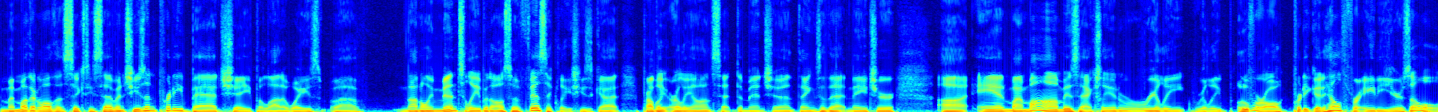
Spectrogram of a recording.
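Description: Here is a normal speaking voice from a man with an American accent. He is fairly low in pitch, with ordinary variation, at a fairly quick pace. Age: 50s. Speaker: guest co-host of a finance radio show. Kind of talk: casual chat.

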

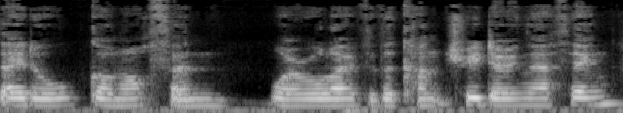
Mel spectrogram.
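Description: A woman with an English Midlands accent speaks at a moderate pace in a medium pitch with a dark, mellow tone. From England, Northamptonshire. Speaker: life coach and podcast host. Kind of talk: personal storytelling monologue.

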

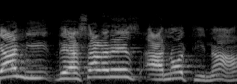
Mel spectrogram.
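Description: In a Kenyan accent, a raised, projected voice with a bright, sharp tone moves at a fairly slow pace with lively intonation. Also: man. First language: Kikuyu. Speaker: pastor. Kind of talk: sermon. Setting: church.

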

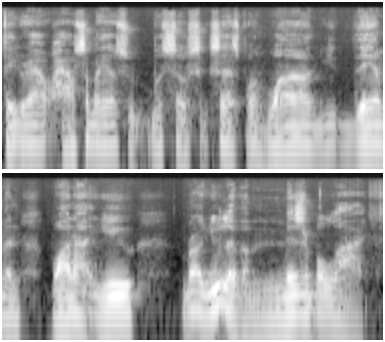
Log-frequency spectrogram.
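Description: In a very clean recording with a silent background, a man speaks at a moderate pace in a fairly low, somewhat breathy voice with a dark, mellow tone. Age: 60s. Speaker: podcast host. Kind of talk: casual monologue. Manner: halting, many fillers.

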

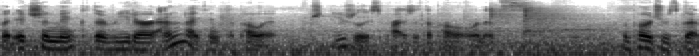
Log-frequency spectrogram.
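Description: A woman is speaking, and background noise can be clearly heard. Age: 30s. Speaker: poet and English lecturer. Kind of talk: interview.

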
